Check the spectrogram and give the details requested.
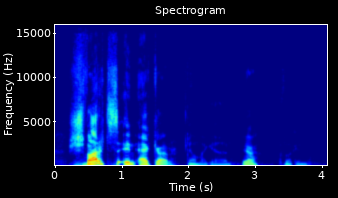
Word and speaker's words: Schwarzenegger: Yeah, I love being such a fan of not only the book but also the Running Man featuring Arnold Schwarzenegger is how you pronounce it in German. Schwarzenegger.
